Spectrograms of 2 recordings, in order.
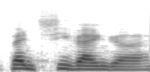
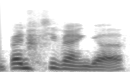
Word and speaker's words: Bencivenga: In Italy, it's Bencivenga. It has such a beautiful ring. And you said it perfectly, Bencivenga. I used to live in Italy. Okay. I was like, wow, she knows the true pronunciation.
